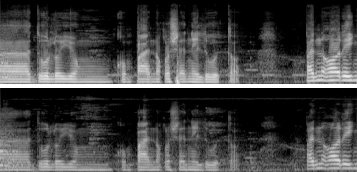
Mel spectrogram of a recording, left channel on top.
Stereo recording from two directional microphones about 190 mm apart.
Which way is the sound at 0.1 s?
45° left (ahead or behind).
